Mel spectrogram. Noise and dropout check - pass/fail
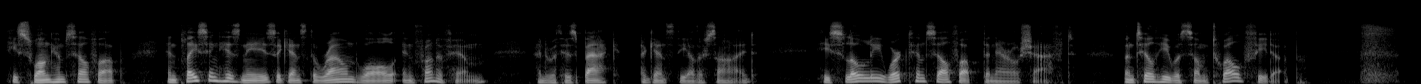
fail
